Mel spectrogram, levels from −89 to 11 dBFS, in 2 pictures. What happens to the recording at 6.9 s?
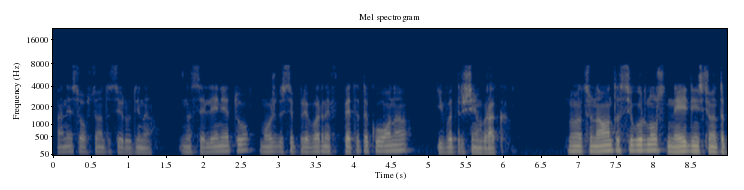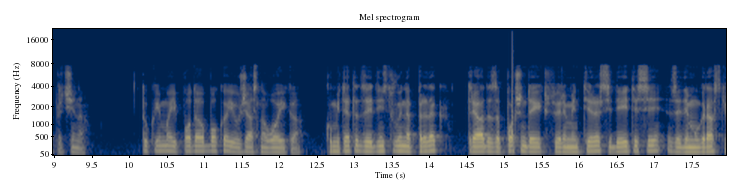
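At 6.9 s the automatic gain is rising: from 6.71 to 9.51 s the gain control, judging the input too quiet, lifts the level by about 5 dB. Unlike a talker simply getting louder, the background swells along with the speech, gradually rather than in a step.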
